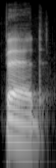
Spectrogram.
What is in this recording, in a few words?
"bed", English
